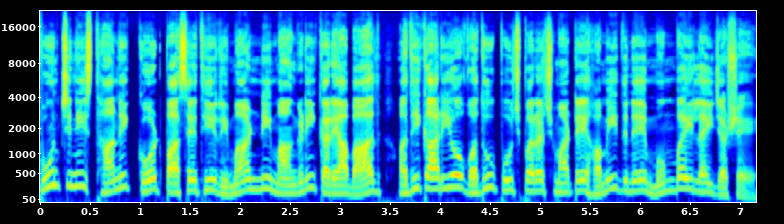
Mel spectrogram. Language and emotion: Gujarati, neutral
